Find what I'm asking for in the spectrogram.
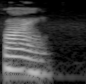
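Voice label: "fine", Nigerian Pidgin, female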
